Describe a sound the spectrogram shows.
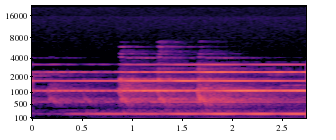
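A wooden mallet strikes a metal singing bowl.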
